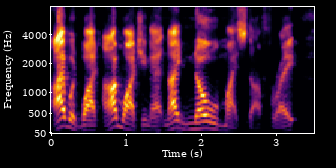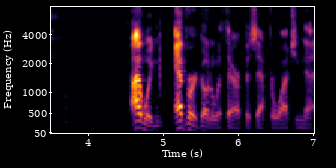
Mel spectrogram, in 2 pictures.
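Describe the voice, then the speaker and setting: An animated voice at a moderate pace, with very wide pitch swings and big swings in loudness, recorded dry and close with no echo. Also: man, medium pitch for a man. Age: 60s. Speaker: podcast host discussing men's issues. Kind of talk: casual discussion. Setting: live stream.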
